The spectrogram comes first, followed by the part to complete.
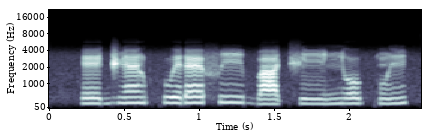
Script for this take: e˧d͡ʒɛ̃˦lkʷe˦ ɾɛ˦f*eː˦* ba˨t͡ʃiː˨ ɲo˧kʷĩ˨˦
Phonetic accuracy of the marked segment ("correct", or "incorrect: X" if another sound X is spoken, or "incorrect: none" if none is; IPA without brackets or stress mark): incorrect: iː˦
